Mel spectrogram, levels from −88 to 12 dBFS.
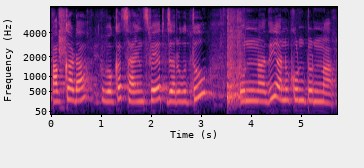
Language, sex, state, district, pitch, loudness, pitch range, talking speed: Telugu, female, Andhra Pradesh, Annamaya, 265 Hz, -17 LUFS, 250-295 Hz, 75 wpm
